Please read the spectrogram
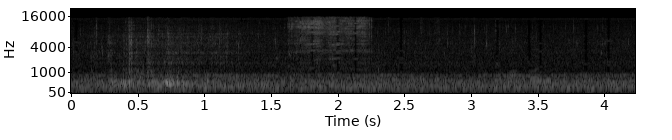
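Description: Yamaha outboard motor idling steadily, a constant low hum, with a brief hiss about two seconds in.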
